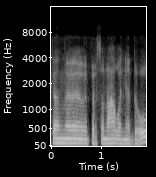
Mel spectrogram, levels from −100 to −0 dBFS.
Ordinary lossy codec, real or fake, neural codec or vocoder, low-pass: Opus, 16 kbps; fake; codec, 16 kHz, 2 kbps, FreqCodec, larger model; 7.2 kHz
